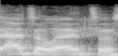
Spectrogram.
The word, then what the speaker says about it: Atalanta: You stumble over Atalanta. It's Atalanta. Sorry.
